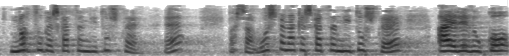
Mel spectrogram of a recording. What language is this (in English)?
Basque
